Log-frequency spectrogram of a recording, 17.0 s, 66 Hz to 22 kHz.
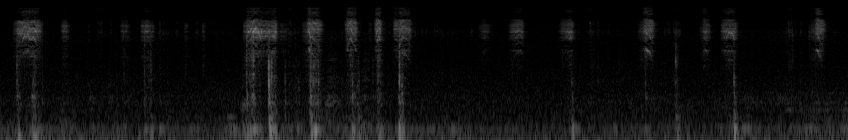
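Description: LDARC X43 1/43 micro crawler's tiny motor and gearbox whirring in short throttle bursts as it creeps over rock, about a dozen and a half separate blips, the loudest about five seconds in.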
